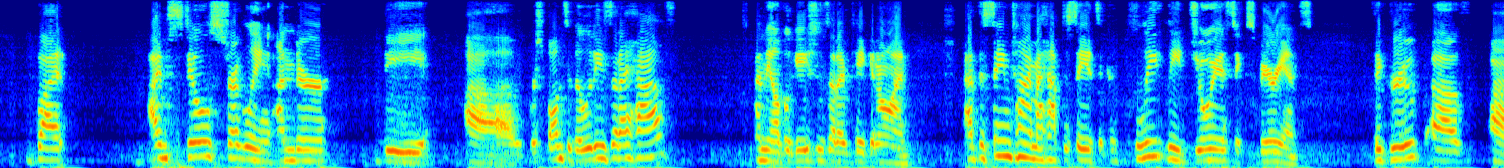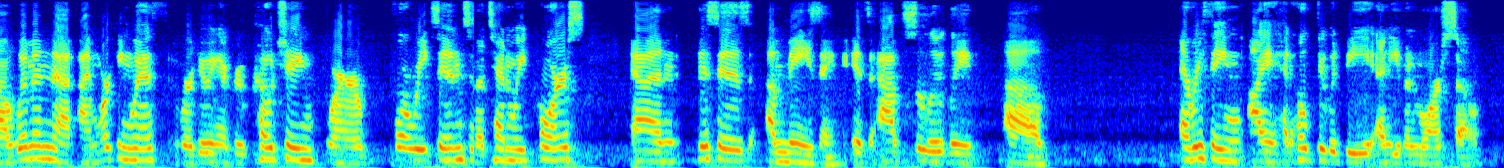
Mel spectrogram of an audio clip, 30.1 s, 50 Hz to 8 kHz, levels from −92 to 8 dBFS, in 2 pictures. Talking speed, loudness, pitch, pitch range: 140 wpm, -20 LUFS, 195 Hz, 170-225 Hz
